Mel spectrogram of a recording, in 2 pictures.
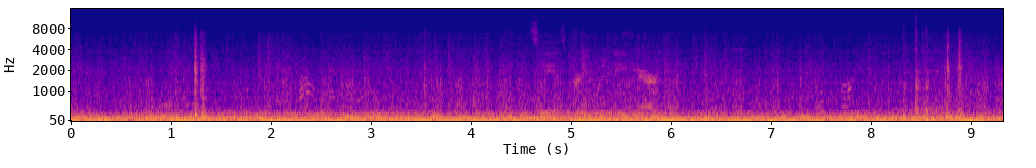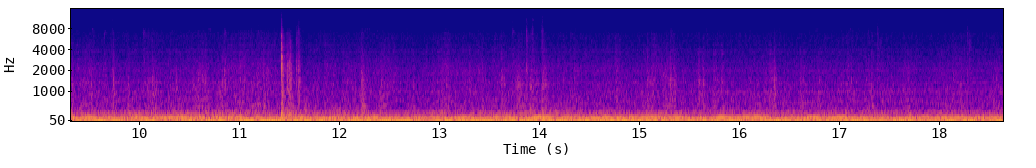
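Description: A heavy engine rumbles steadily as a vehicle drives.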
